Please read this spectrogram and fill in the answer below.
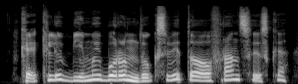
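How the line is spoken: Answering with a giggle. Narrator (Russian): ответил сфинкс, хихикнув

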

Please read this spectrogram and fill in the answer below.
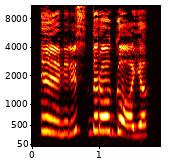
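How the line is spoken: Exclaiming. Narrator (Russian): воскликнул красноволосый

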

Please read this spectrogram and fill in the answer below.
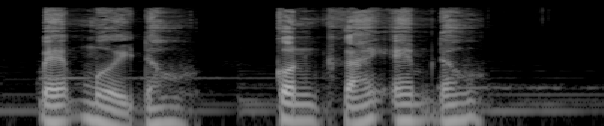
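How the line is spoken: Tearful, trembling. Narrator (Vietnamese): nước mắt trào ra khỏi khóe mi, cô liền run rẩy

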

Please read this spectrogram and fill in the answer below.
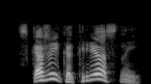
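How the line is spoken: Shouted after someone. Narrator (Russian): крикнул ему вдогонку фриц

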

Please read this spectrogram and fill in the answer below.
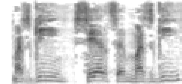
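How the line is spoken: Angry interruption. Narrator (Russian): сердито оборвала ворона

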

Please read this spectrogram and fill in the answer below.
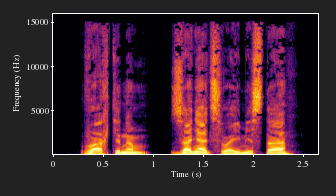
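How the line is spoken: Loud announcement. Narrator (Russian): громко объявил капитан

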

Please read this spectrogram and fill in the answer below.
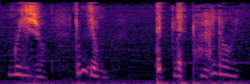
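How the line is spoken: Soft alarmed cry. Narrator (Vietnamese): Thanh Phong kêu khẽ

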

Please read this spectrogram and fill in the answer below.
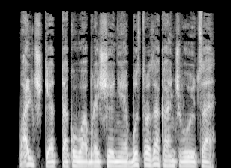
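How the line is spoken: Irritated barking. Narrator (Russian): рявкнул Рэй раздраженно

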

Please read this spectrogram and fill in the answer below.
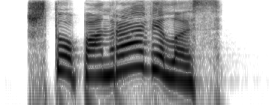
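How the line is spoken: Cheerful question. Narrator (Russian): Весело поинтересовалась барышня

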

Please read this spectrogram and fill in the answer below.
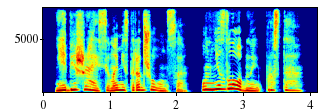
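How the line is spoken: Quiet. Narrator (Russian): тихонько сказала она

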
